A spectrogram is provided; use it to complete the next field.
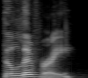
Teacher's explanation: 강세가 이음절 아이에 와요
